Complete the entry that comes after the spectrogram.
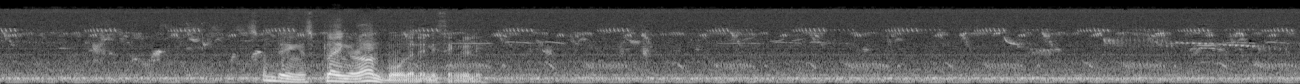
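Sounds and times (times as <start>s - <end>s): cricket-like chirps: 0.0s - 13.0s
steady low hum: 0.0s - 13.0s
sweeping bird calls: 0.0s - 13.0s.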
